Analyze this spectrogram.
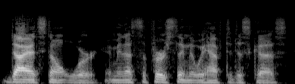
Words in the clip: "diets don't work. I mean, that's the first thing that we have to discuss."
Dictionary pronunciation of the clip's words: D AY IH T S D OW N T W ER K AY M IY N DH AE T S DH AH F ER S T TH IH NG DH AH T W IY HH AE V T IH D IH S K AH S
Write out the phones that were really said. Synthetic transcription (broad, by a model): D AY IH T S D OW N T W ER K AY M IY N DH AE T S DH AH F ER S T TH IH NG DH AH T W IY HH AE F T IH D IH S K AH S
